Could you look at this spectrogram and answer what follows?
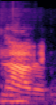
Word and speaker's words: Kapavik: Is that the correct pronunciation? Kapavik, that's correct. Kapavik.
